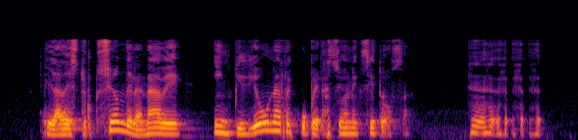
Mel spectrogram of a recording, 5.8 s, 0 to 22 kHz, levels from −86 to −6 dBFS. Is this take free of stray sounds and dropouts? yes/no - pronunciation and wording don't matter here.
no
